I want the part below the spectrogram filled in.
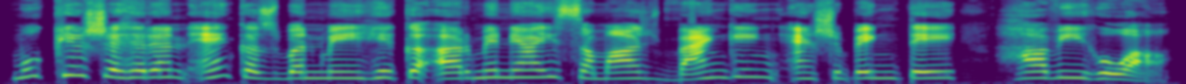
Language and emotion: Sindhi, neutral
